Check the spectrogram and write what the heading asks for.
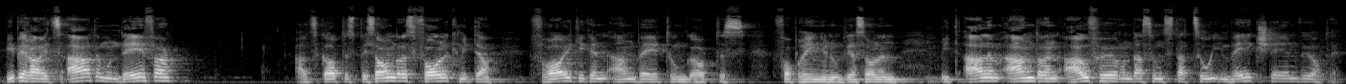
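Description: A man preaching a sermon in a slow, measured way, lifting his voice to stress key words. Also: medium pitch, a little mellow, echoey room.

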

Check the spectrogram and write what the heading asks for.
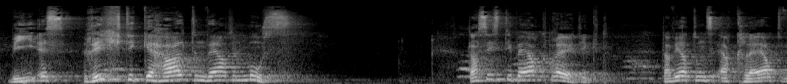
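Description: A man preaching a sermon, slow and emphatic, leaning hard on the quoted scripture. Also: on the high side, slight background noise. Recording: echoey hall, long reverb.

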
